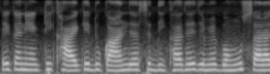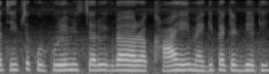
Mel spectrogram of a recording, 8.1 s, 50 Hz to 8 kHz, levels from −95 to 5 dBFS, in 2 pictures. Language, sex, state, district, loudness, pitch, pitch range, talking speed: Chhattisgarhi, female, Chhattisgarh, Raigarh, -21 LUFS, 210 Hz, 205-220 Hz, 155 wpm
